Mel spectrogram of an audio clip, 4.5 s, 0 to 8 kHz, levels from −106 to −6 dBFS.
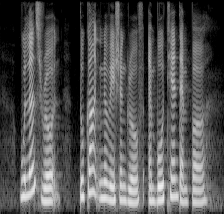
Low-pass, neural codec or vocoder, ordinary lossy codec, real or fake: none; none; none; real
